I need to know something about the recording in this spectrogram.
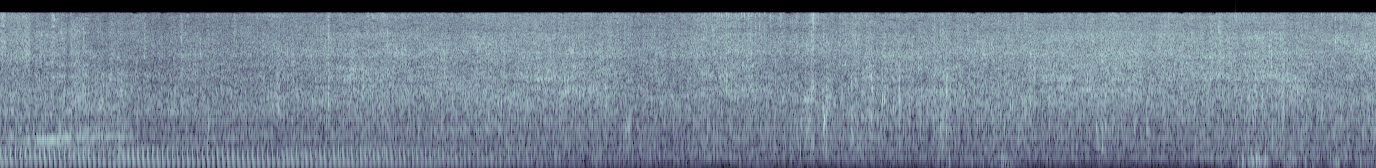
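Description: A small motorcycle's engine passing close by, its steady hum fading away over the first four seconds. After that a steady rushing noise of wind on the microphone and the bicycle rolling over the dirt track, with a few knocks near the end.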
